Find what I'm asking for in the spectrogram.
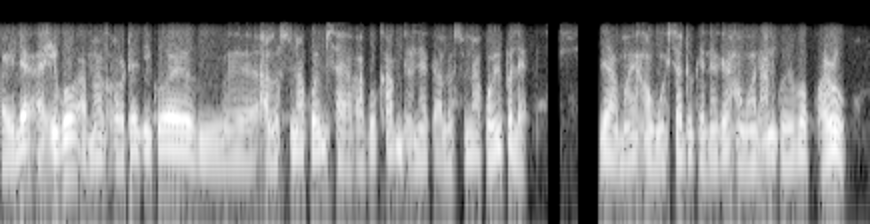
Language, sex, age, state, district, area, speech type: Assamese, male, 30-45, Assam, Sivasagar, rural, conversation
